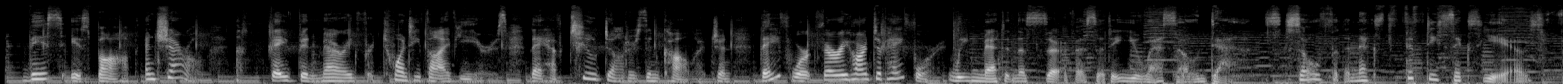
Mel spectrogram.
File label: Senior Demo, english; USA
